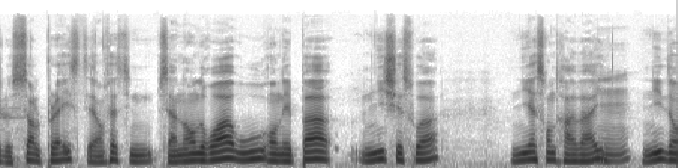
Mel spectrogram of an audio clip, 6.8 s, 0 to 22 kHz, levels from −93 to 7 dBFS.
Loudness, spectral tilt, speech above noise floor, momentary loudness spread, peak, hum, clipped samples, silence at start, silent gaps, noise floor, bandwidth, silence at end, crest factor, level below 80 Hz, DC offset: -18 LUFS; -7 dB/octave; 36 dB; 9 LU; -2 dBFS; none; under 0.1%; 0 s; none; -53 dBFS; 14.5 kHz; 0 s; 16 dB; -46 dBFS; under 0.1%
